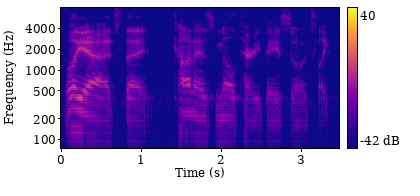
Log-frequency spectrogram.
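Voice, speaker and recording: A man with a lowish voice casually describes his character's moves in a tabletop game. The online voice chat carries slight background noise. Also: moderate pace. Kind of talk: casual narration of own character. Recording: faintly noisy online voice chat.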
